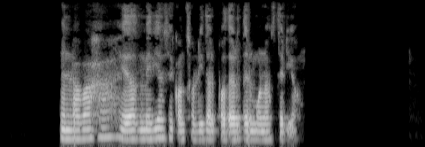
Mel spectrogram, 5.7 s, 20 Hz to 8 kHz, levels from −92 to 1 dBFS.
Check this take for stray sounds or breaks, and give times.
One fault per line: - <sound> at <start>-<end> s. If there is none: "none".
none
